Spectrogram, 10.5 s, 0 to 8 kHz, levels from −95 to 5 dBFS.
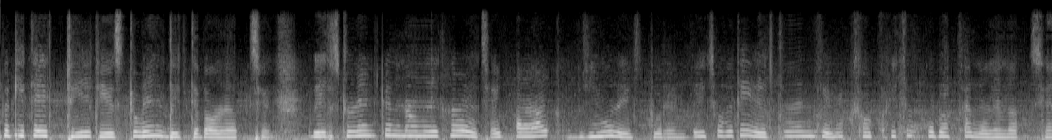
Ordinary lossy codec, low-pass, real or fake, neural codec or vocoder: none; 7.2 kHz; fake; codec, 24 kHz, 0.9 kbps, WavTokenizer, medium music audio release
